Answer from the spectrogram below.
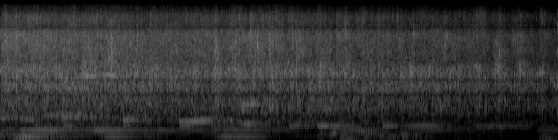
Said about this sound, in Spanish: Dele un fuerte aplauso al Señor Jesús si usted lo cree. Más fuerte ese aplauso si lo cree.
